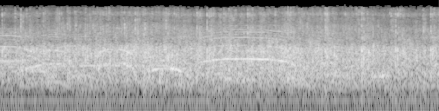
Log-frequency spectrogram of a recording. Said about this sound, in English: I hear you clapping.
